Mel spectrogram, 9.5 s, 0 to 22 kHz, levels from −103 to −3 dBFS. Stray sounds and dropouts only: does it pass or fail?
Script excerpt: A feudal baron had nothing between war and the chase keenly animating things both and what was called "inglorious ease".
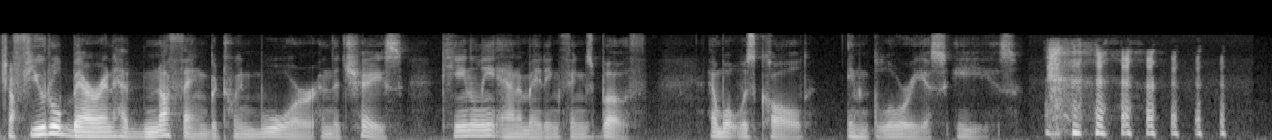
fail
